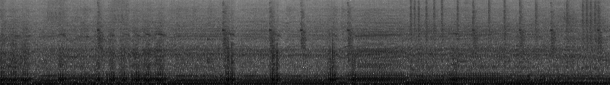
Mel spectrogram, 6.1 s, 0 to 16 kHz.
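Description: KTM 890 Duke motorcycle engine running close by, a loud, steady mid-pitched rumble with repeated throttle blips and revving surges throughout, no talking.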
